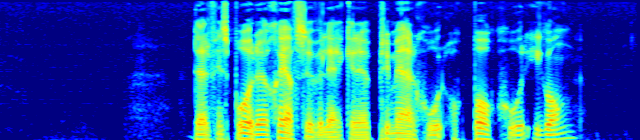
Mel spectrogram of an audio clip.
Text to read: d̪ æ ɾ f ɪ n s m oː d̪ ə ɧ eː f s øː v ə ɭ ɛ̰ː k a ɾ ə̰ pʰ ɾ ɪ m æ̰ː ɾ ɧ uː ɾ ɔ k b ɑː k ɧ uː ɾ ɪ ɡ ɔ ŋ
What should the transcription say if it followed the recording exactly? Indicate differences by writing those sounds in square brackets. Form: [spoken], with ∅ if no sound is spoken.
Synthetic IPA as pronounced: d̪ æ ɾ f ɪ n s [b] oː d̪ ə ɧ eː f s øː v ə ɭ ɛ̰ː k a ɾ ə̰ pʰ ɾ ɪ m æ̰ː ɾ ɧ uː ɾ ɔ k b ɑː k ɧ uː ɾ ɪ ɡ ɔ ŋ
